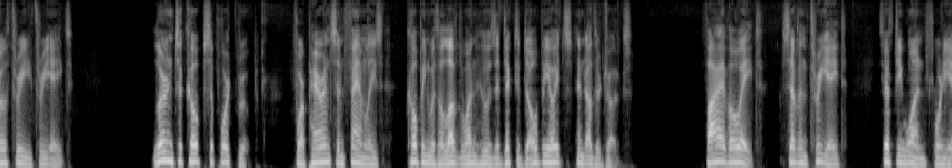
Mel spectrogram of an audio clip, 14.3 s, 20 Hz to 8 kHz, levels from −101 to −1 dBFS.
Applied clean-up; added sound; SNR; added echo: neural mask model Resemble Enhance denoiser.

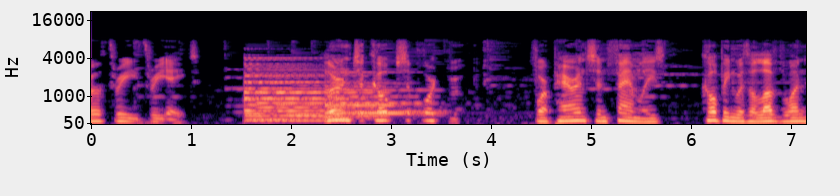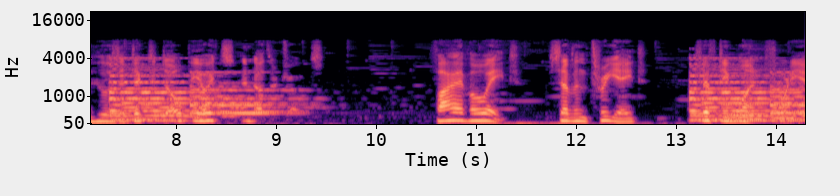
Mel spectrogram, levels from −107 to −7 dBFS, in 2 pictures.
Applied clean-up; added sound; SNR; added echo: classical method Wiener filter.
